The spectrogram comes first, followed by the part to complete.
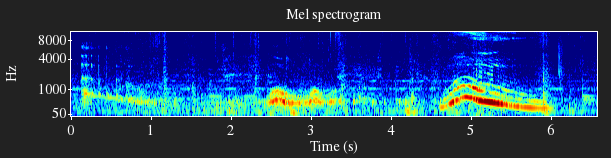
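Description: Background music under a child's vocal exclamations: a short wavering sound about two and a half seconds in, then a loud, long 'ooh' near the end that rises and then slides down in pitch.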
